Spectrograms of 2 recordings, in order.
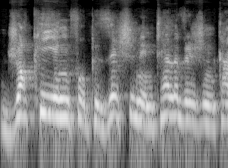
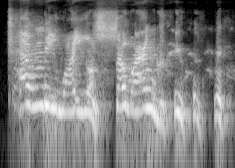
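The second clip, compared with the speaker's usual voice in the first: high, loud yell breaking into laughter; mock shouting; 6 semitones higher, 5 dB louder than usual. Filmmaker retelling cat fight on the panel, laughing mock shout. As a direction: yell it hammed-up, then crack up. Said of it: "I'm screaming my head off".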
